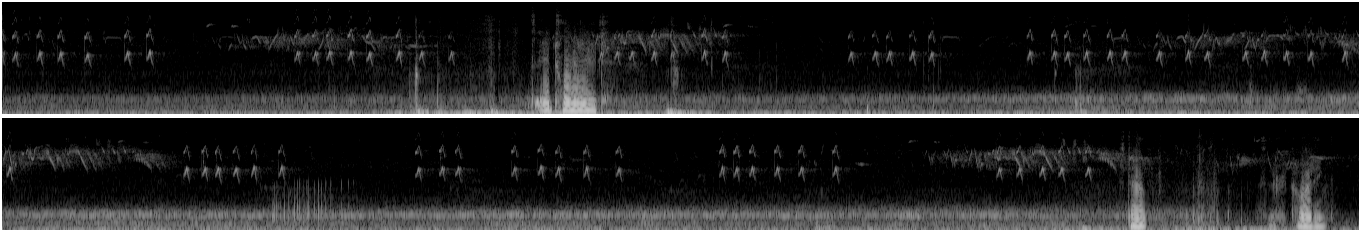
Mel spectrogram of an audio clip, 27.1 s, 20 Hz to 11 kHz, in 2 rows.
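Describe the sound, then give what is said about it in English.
Calls of two crossbills at the edge of a clearing: short, sharp, high-pitched tooping notes repeated in quick clusters through the whole recording over a low steady rumble, with a brief spoken time check of about 8:35 near the start. “So recording, I hear a crossbill tooping here, right on the edge of the clearing, and I can see the bird silhouetted.”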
